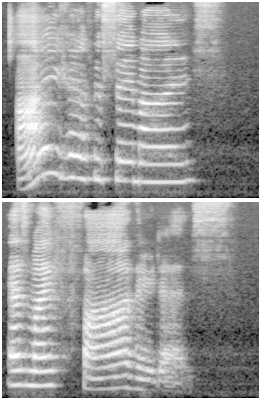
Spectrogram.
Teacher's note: don't stress the auxiliary in fact stress father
